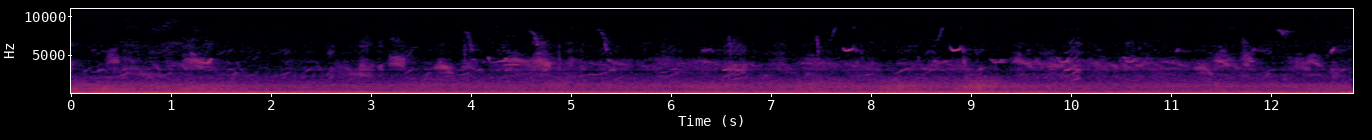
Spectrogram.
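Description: Small birds chirping, many short overlapping calls, over a low steady rumble.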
